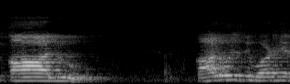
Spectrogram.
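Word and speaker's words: قالوا: So if I put the waw and alif at the end, alif is not pronounced. This becomes qalu.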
